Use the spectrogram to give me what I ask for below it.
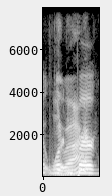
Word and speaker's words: Wartenberg: And then I got two Wartenberg, I'm saying that right, Wartenberg wheels.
